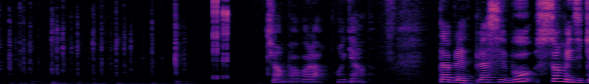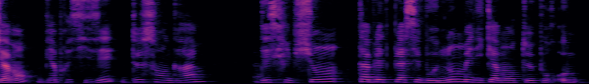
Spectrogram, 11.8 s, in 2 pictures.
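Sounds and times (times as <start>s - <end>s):
typing on a computer keyboard while searching online for placebo pills: 0.0s - 2.4s
speech: 2.7s - 11.7s.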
